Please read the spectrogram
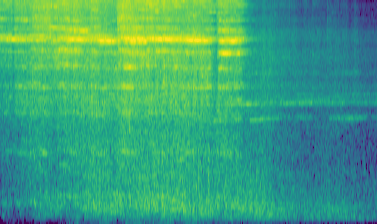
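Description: Alstom Coradia LINT diesel multiple unit passing close by: rail and wheel noise with high-pitched wheel squeal, loudest a few seconds in, then fading as the train pulls away, leaving a couple of thin steady squealing tones.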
